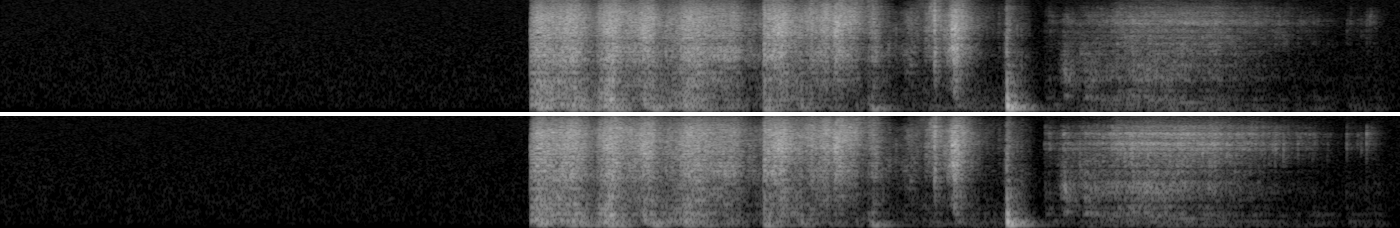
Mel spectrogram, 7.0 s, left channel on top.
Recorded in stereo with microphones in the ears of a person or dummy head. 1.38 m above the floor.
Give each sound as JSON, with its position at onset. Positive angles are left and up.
{"t": 2.6, "sound": "crumpling", "side_deg": 5, "distance_m": 0.7}
{"t": 5.2, "sound": "a splash", "side_deg": -40, "distance_m": 1.5}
